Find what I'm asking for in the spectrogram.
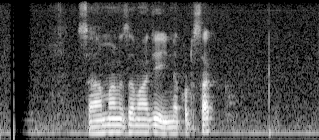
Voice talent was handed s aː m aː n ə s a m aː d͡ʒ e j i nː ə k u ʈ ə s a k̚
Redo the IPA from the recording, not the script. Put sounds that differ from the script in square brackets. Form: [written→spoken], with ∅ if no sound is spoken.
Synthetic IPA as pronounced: s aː m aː n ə s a m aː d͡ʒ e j i nː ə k [u→o] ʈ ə s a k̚

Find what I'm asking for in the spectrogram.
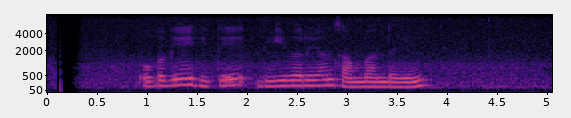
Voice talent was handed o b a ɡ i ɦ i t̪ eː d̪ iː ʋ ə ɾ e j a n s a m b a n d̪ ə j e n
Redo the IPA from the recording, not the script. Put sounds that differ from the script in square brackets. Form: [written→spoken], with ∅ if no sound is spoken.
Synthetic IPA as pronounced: o b [a→ə] ɡ [i→e] ɦ i t̪ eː d̪ iː ʋ ə ɾ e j a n s a m b a n d̪ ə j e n

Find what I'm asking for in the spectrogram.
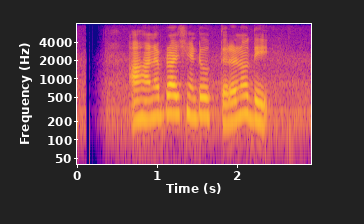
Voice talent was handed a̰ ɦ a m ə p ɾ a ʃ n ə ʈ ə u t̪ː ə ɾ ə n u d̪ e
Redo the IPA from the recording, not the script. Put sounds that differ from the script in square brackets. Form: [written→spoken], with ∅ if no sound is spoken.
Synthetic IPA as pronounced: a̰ ɦ a [m→n] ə p ɾ a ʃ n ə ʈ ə u t̪ː ə ɾ ə n [u→o] d̪ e

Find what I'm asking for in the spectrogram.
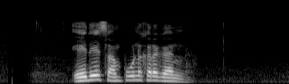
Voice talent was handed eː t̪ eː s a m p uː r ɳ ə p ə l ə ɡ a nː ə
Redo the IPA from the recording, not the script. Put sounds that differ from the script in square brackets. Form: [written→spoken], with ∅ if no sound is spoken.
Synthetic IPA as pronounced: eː [t̪→d̪] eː s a m p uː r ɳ ə [p→k] ə [l→ɾ] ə ɡ a nː ə

